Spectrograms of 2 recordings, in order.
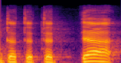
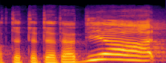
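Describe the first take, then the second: First: Even engine noise, da da da; steady engine imitation. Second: Engine noise jumping much higher, falling off; revving engine imitation. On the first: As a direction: imitate a smooth engine rev. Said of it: "instead of just going". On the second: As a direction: rev the engine high and wild. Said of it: "it's all".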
